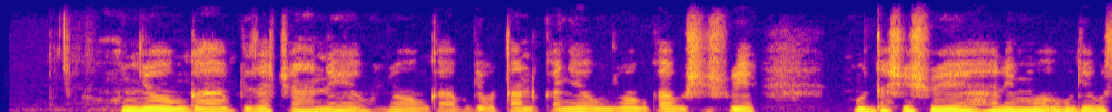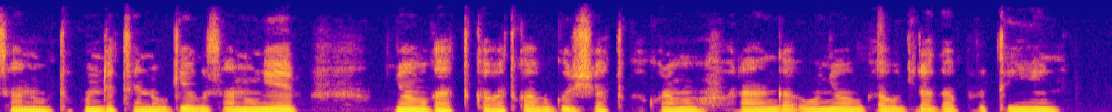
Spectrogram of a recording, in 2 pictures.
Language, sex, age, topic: Kinyarwanda, female, 25-35, agriculture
